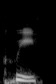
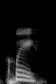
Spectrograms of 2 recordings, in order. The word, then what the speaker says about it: Quaife: Not Queef, Josh. You gave out to me Quaife.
